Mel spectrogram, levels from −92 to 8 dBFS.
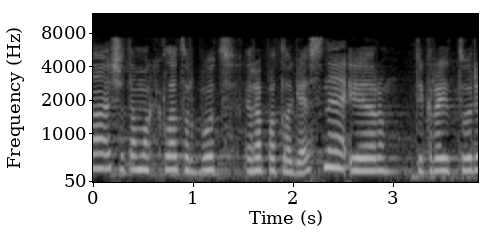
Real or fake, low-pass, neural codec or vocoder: real; 7.2 kHz; none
